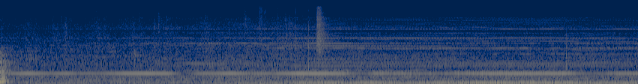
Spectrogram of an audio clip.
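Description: A steady electrical hum on one held tone, with a low rumble coming in about halfway and a single sharp click just after it.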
